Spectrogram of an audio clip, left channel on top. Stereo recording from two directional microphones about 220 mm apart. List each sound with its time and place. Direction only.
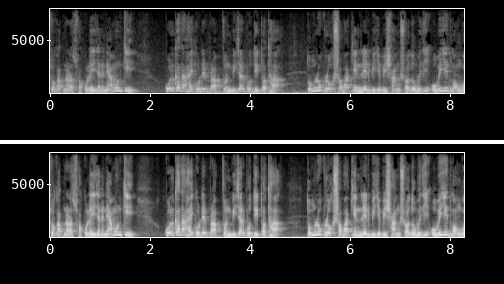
0.0 s speech: 45° right (ahead or behind)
